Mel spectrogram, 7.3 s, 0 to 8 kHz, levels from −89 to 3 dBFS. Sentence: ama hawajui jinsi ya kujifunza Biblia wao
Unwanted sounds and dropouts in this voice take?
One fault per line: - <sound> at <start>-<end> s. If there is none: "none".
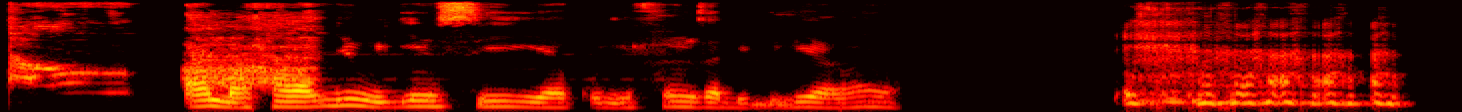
- laugh at 5.6-7.1 s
